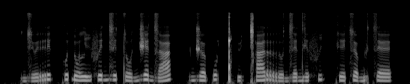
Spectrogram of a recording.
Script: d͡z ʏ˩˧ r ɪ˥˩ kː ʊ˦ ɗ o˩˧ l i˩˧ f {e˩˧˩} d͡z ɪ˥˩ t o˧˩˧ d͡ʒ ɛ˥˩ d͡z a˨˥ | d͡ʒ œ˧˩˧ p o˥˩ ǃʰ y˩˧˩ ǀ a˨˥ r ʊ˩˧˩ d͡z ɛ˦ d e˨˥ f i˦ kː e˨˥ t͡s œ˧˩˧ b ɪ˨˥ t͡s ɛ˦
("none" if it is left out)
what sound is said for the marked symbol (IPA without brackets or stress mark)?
e˦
